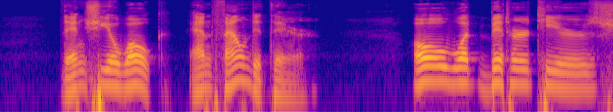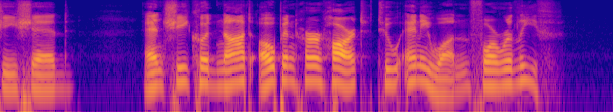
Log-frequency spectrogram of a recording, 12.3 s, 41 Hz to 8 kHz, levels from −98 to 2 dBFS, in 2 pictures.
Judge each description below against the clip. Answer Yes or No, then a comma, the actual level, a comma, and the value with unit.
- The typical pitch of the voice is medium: Yes, medium, 145 Hz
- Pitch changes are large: No, average, 4.8 semitones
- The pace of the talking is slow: Yes, slow, 120 wpm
